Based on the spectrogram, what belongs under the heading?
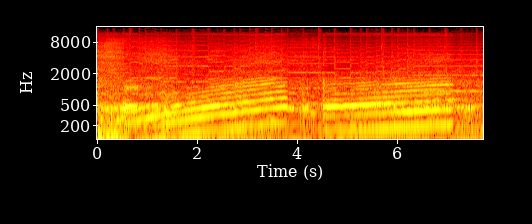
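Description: Honda Accord Euro R's four-cylinder VTEC engine accelerating hard: the revs climb steeply, drop at a gear change about four seconds in, then climb more slowly in the next gear.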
